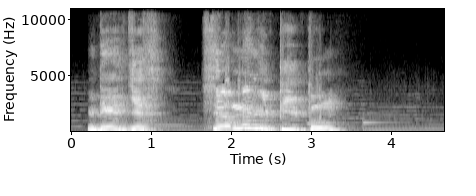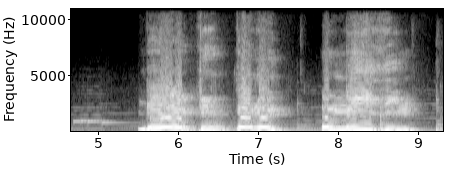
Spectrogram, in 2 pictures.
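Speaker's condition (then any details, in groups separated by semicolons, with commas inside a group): Cerebral palsy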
